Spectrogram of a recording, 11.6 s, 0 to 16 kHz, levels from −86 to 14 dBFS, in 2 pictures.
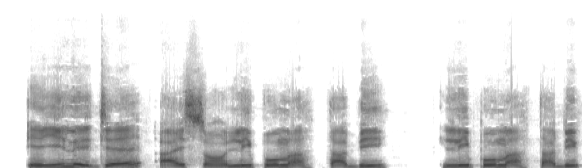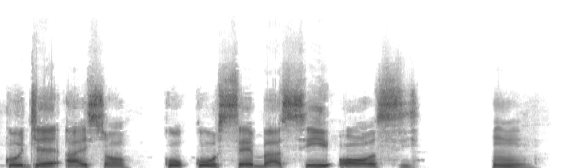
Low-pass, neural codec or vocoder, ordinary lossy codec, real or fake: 14.4 kHz; codec, 44.1 kHz, 7.8 kbps, Pupu-Codec; AAC, 48 kbps; fake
